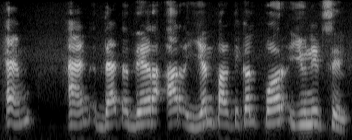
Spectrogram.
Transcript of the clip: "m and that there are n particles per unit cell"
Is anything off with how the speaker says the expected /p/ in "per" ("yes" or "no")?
no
